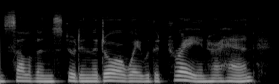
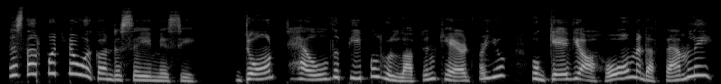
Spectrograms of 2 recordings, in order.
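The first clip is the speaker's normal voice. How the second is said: higher, building scolding lecture; lecturing housekeeper; 7 semitones higher than usual. A narrator's reading. Housekeeper lecturing Kate about worried family, rising and scolding. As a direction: pile on the guilt.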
